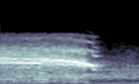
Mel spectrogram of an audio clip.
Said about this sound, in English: That was a scream, Sir Leonard. Not the wind playing tricks.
